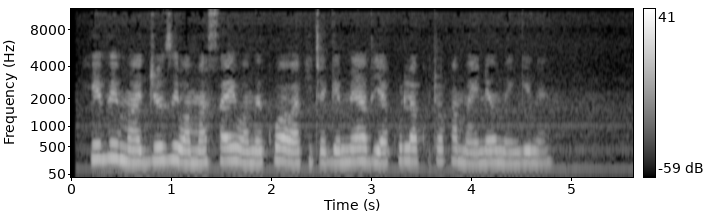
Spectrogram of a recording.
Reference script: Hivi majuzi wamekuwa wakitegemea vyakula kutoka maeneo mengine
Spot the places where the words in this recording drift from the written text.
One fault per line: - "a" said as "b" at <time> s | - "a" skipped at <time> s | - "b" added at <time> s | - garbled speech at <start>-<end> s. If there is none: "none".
- "wamasai" added at 1.1 s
